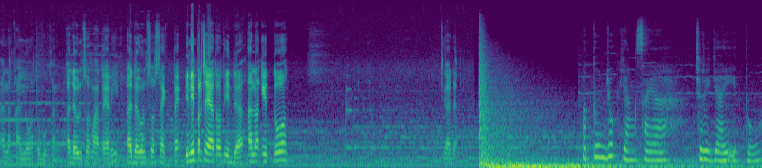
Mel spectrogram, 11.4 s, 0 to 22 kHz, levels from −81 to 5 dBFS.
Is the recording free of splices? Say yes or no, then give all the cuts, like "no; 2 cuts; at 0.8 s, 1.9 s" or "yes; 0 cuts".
no; 5 cuts; at 0.8 s, 1.8 s, 2.7 s, 3.7 s, 8.5 s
